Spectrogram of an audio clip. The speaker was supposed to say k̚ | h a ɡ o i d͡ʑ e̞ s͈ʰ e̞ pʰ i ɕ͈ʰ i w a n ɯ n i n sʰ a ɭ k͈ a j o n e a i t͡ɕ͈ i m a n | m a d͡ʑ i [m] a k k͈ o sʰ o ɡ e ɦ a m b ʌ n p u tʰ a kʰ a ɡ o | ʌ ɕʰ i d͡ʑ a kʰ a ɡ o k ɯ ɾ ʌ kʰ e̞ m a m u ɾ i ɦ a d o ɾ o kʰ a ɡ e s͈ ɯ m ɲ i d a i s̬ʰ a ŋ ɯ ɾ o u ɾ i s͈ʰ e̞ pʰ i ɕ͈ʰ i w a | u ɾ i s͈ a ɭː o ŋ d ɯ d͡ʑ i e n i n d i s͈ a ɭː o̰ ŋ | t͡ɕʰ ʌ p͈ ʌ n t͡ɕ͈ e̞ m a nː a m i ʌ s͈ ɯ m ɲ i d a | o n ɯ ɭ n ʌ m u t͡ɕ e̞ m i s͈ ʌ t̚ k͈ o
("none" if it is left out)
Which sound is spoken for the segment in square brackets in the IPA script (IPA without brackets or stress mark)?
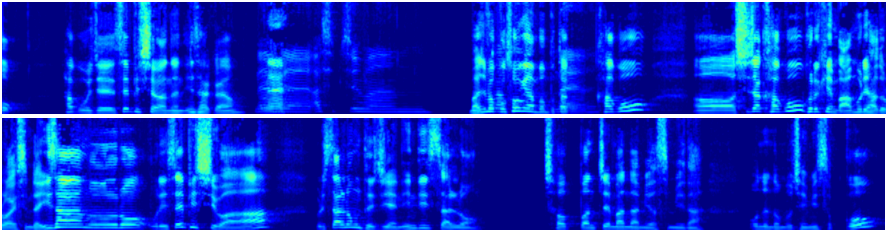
m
